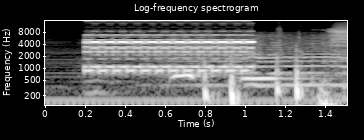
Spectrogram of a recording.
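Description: Old-style telephone bell rings in a video game, a loud close rapid trill lasting under a second, followed by a few soft clunks and knocks.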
